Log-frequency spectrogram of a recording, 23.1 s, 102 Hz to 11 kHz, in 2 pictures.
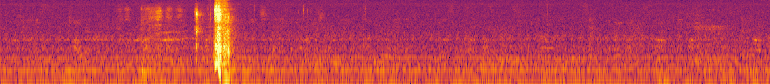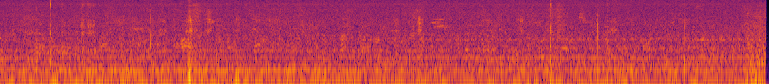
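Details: A 10-day-old newborn making faces: a single brief, high-pitched sneeze over a steady room hum, otherwise quiet; a normal newborn sneeze.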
